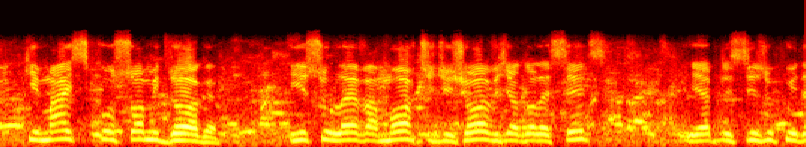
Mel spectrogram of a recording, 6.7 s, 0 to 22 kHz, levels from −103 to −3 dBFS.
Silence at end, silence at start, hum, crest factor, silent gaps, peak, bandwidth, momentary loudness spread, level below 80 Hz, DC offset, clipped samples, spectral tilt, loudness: 0 s; 0 s; none; 14 dB; none; -4 dBFS; 8.4 kHz; 9 LU; -58 dBFS; under 0.1%; under 0.1%; -5 dB/octave; -20 LUFS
